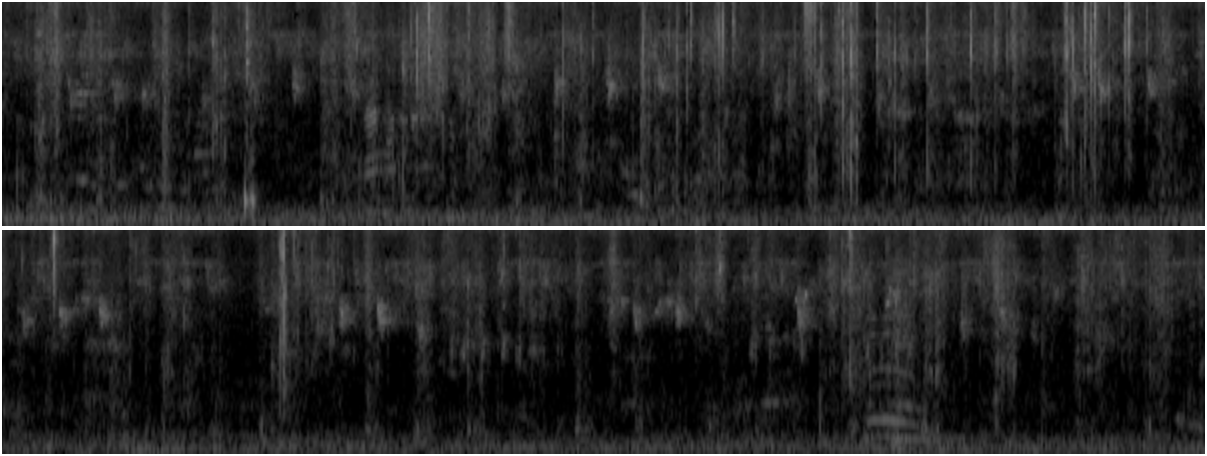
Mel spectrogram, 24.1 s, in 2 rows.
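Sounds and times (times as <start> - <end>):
person chewing and crunching: 0.0 - 24.0.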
